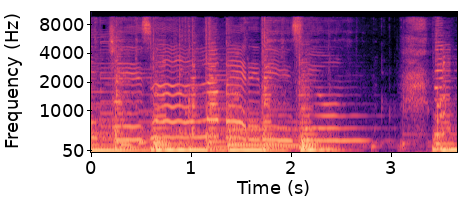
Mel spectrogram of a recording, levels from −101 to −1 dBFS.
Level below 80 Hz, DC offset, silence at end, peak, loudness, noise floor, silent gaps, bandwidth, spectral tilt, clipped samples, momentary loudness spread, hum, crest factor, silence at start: -18 dBFS; under 0.1%; 0 s; 0 dBFS; -16 LUFS; -35 dBFS; none; 10 kHz; -6 dB/octave; under 0.1%; 17 LU; none; 14 dB; 0 s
